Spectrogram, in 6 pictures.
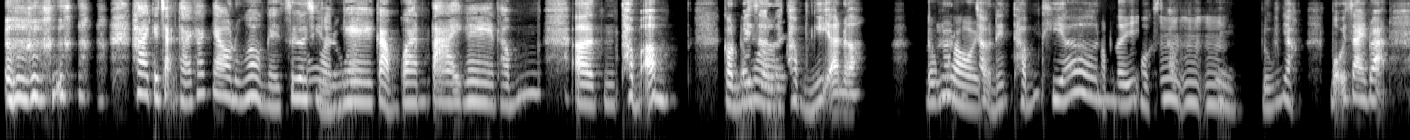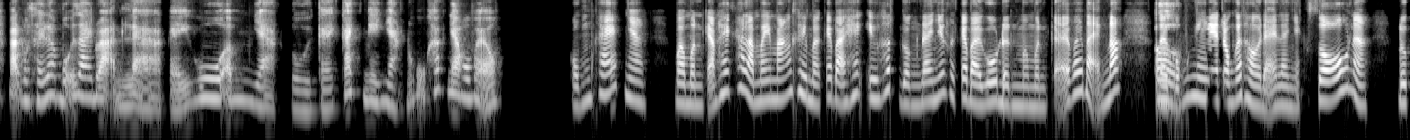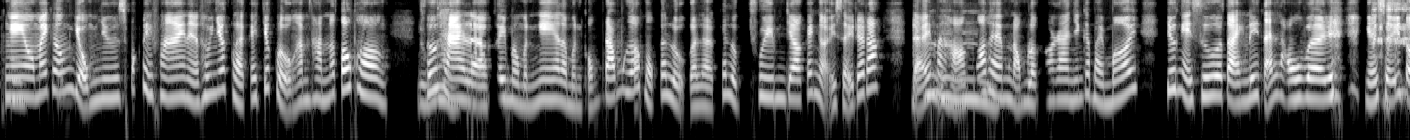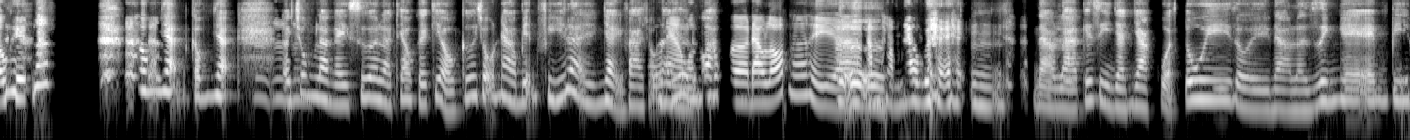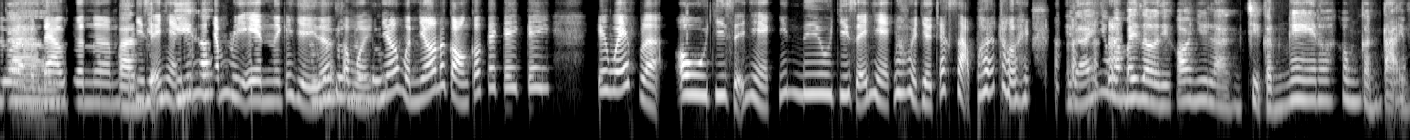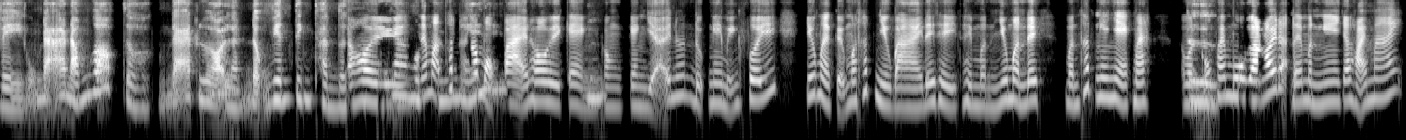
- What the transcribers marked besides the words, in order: laughing while speaking: "Ừ"; laugh; unintelligible speech; tapping; other background noise; in English: "stream"; laugh; chuckle; laughing while speaking: "tội nghiệp lắm"; laugh; in English: "download"; in English: "down"; laughing while speaking: "về"; laugh; in English: "down"; "không" said as "khơ"; laughing while speaking: "đó mà"; laughing while speaking: "hết rồi"; laugh; unintelligible speech; unintelligible speech
- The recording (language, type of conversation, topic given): Vietnamese, podcast, Bạn có thể kể về bài hát bạn yêu thích nhất không?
